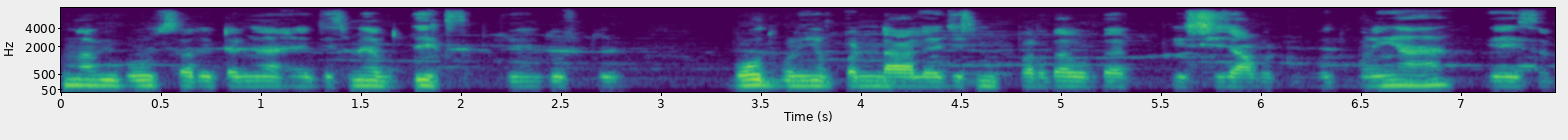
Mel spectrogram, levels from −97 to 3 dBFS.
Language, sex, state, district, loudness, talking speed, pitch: Hindi, male, Bihar, Jamui, -22 LUFS, 200 wpm, 155 Hz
